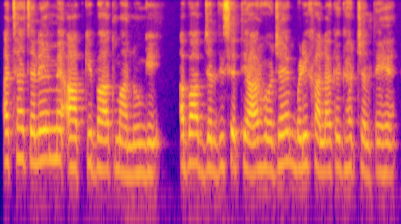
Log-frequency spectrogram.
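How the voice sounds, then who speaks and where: A woman narrator voicing a playful, teasing young woman who has just finished her degree, in a lively tone. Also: mid-range voice, normal speed, natural voice.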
